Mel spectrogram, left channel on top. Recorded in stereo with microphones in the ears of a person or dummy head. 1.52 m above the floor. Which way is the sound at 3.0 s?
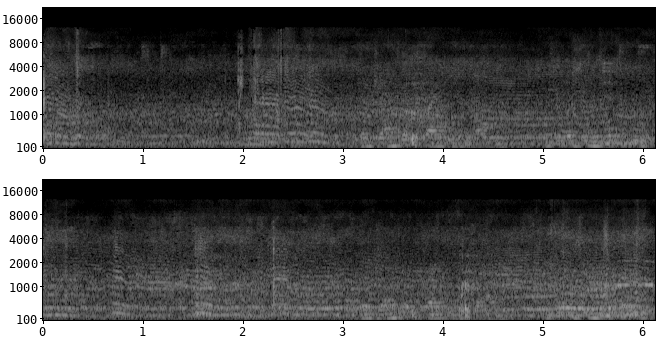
50° left (ahead or behind).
